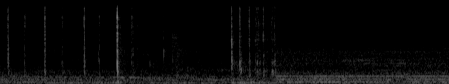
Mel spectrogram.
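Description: Keys on a MacBook Air M1's built-in keyboard being pressed one at a time, giving irregular light clicks with a quick run of several presses, then stopping about three quarters of the way in. The keys are being tested on a machine whose keyboard and trackpad don't respond.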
